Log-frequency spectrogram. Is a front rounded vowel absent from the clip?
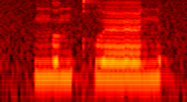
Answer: no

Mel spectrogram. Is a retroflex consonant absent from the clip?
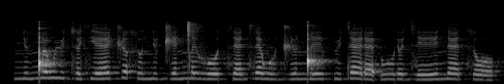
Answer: yes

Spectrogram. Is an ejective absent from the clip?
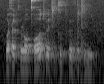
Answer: no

